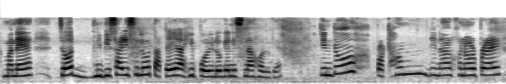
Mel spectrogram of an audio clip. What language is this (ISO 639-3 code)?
asm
